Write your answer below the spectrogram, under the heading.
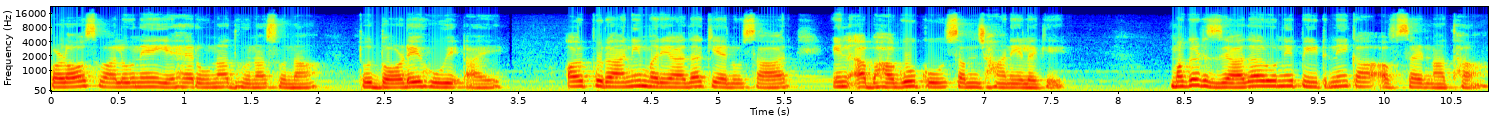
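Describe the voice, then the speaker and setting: Her pitch sits in the medium range for a woman. The intonation stays fairly even as she talks. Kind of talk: audiobook narration of a classic short story.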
